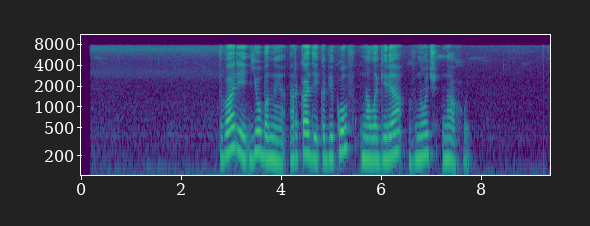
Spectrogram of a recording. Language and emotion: Russian, neutral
